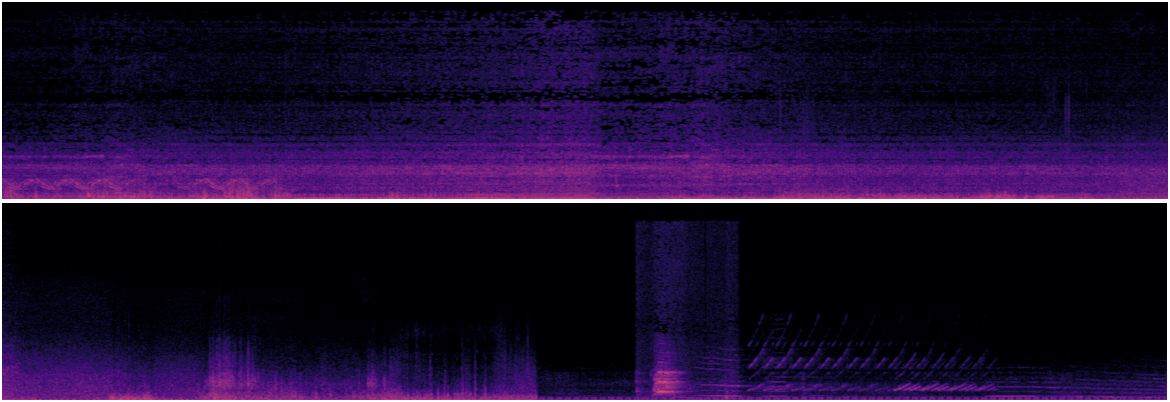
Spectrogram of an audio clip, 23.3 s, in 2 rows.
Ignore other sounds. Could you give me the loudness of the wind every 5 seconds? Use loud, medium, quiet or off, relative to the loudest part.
loud, loud, loud, loud, off.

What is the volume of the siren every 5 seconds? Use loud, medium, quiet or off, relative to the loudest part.
loud, off, off, medium, medium.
